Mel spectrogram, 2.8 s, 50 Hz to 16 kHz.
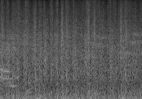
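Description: Rapid gunfire from a Borderlands 4 shooter game, a dense, continuous crackle of overlapping shots with no pause across the stretch, steady and fairly loud throughout.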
